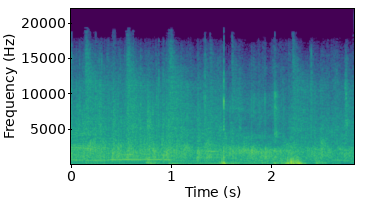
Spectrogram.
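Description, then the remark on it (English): An audience at an Ocean Church service claps their hands together in a dense, steady wash of applause, with a few scattered louder claps and faint voices rising through the crowd noise. “And if you love him this morning for being an awesome God, give him a good hand clap.”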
